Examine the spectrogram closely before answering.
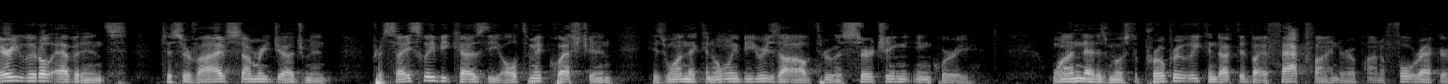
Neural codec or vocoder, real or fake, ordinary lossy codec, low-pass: vocoder, 22.05 kHz, 80 mel bands, WaveNeXt; fake; MP3, 32 kbps; 7.2 kHz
